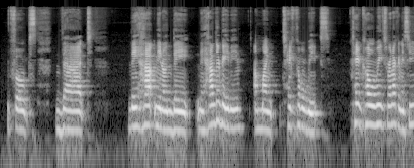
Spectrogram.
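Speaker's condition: Cleft lip and palate; bone graft surgery

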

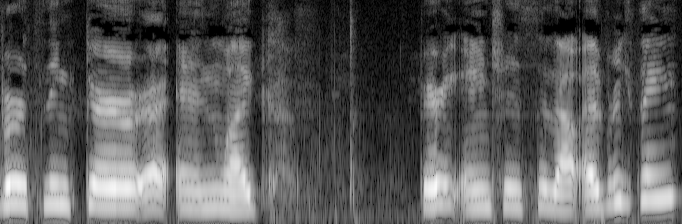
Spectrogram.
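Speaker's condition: Cerebral palsy; more jerking in class

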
